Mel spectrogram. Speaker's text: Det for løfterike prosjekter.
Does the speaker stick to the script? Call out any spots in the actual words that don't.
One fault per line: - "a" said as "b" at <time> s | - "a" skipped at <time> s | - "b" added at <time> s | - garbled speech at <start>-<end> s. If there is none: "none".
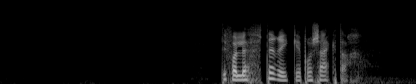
none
